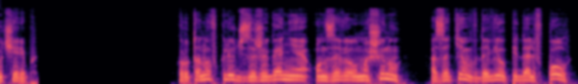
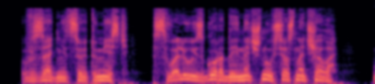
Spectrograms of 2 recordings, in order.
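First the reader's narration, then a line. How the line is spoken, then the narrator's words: Muttered under breath. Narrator (Russian): буркнул себе под нос Черепанов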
